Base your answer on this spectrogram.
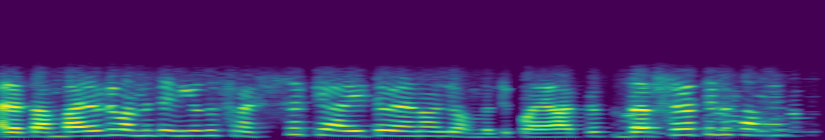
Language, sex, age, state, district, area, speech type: Malayalam, female, 18-30, Kerala, Pathanamthitta, rural, conversation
